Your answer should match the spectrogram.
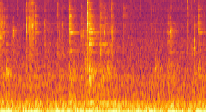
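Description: Faint, light clicks of a metal chandelier chain being hooked onto the loop of the hanging bolt: a few small scattered ticks over a low room hum.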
